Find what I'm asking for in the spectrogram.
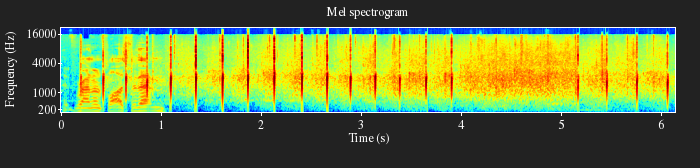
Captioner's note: congregation applauding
